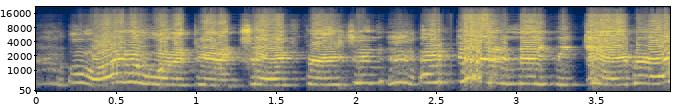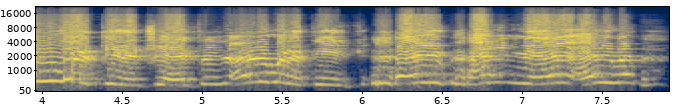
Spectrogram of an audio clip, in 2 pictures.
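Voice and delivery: high, loud, fake-sobbing whine; mock crying whine. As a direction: wail it like a crybaby making excuses. Mocking whiny straight guy.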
